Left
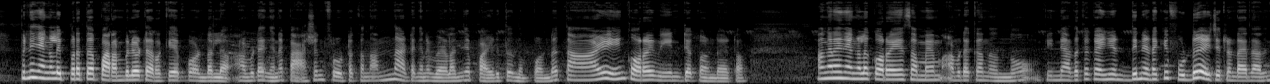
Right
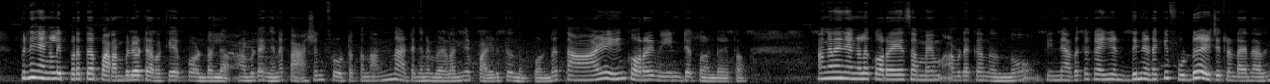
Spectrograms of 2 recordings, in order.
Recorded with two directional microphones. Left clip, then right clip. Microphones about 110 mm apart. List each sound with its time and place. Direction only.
0.2 s speech: 40° left (ahead or behind)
